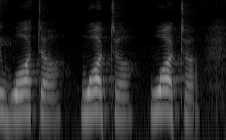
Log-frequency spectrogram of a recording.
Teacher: had raah been realized I would have mentioned R but here R is not realized that's why I'm omitting R and just putting a sound making it water water water right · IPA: wɔtə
